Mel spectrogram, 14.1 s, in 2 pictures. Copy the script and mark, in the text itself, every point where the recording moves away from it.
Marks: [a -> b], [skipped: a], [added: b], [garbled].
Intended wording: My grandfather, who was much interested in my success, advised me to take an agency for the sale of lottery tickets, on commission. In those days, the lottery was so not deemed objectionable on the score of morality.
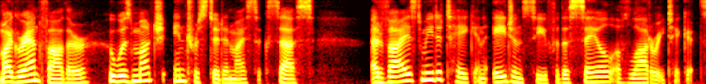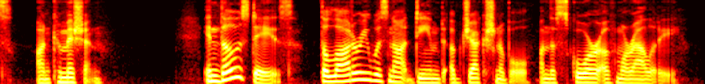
My grandfather, who was much interested in my success, advised me to take an agency for the sale of lottery tickets, on commission. In those days, the lottery was [skipped: so] not deemed objectionable on the score of morality.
